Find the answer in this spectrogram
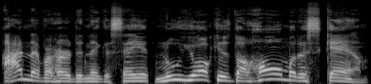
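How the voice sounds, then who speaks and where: A man's voice: fairly high pitch, lively intonation, moderate pace, dry recording, studio quality. A man hosting his own basketball commentary show, ranting in a heated, profane, argumentative way and breaking off from read-out facts to riff on them. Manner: reads out facts, then riffs on them. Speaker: host of a sports commentary channel.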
